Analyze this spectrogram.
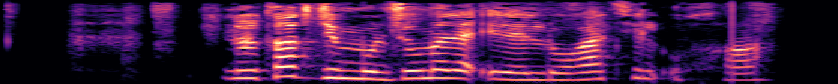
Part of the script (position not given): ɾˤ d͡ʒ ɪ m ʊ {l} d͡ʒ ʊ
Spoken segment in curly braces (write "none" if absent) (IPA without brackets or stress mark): l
